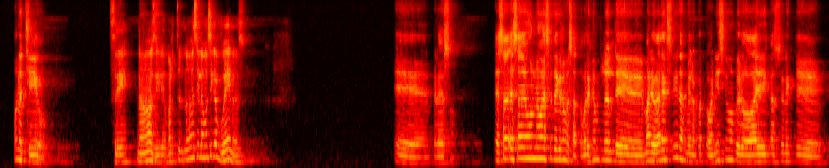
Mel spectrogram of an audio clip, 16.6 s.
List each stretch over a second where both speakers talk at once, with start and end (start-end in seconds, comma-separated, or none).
none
